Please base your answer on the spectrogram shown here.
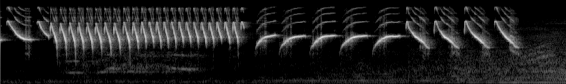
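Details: Canary training song with a rapid rattling trill of repeated descending notes, then slower clear upslurred whistles at regular intervals. The song closes with sharp falling notes.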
